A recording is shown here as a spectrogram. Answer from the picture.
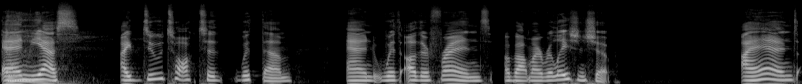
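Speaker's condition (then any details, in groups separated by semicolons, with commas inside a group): No condition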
